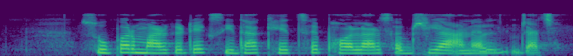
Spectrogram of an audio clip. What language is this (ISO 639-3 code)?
mag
